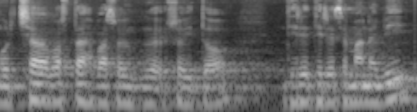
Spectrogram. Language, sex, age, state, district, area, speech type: Odia, male, 18-30, Odisha, Boudh, rural, spontaneous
